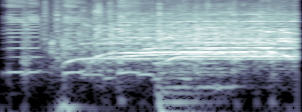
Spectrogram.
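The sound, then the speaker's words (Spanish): An audience claps in a dense, steady wash that holds for a couple of seconds, blended with sustained tonal music and a low rumble. “Qué gran aplauso, señoras y señores.”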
